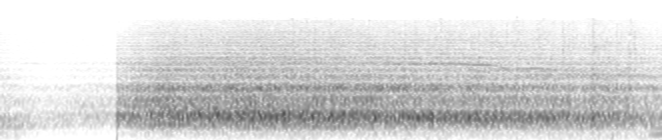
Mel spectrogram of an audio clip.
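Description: Large crowd cheering and shouting, starting abruptly after a brief silence about three-quarters of a second in and holding steady, easing slightly near the end.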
